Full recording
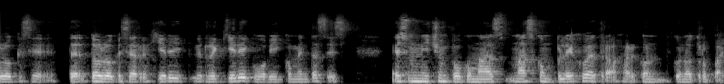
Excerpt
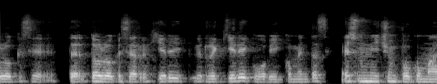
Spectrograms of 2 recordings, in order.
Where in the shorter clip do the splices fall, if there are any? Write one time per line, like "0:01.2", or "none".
0:03.3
